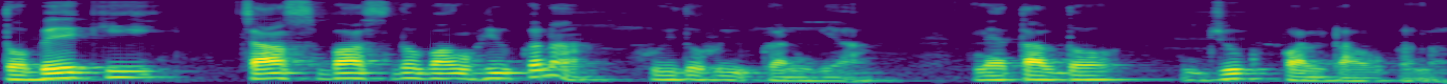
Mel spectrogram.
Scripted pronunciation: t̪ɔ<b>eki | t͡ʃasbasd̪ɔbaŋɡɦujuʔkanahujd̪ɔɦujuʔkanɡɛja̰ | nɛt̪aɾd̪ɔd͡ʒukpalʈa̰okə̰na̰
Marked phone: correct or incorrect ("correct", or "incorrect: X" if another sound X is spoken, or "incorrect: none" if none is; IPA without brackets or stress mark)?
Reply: correct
